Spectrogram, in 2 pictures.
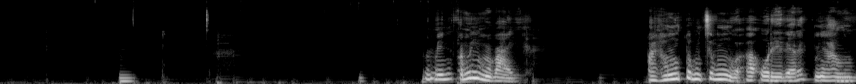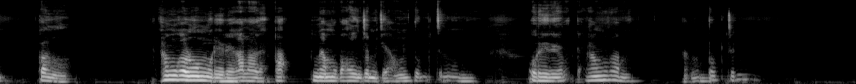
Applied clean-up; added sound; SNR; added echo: neural mask model DeepFilterNet 3.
